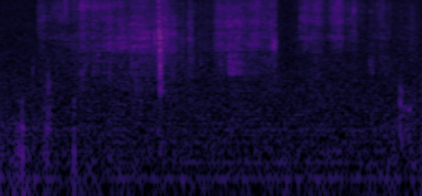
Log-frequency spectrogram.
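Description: Faint room tone with a low hum and a few soft scrapes and small clicks, about the level of near silence.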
